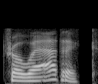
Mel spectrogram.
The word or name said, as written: Troadic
